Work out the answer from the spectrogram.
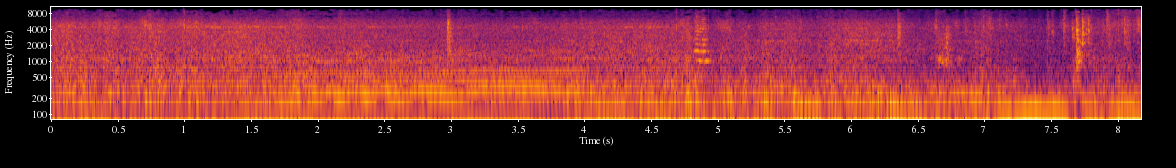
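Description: Mazda Miata rally car's engine heard from inside the cabin, running at a steady pitch under way with road and tyre noise. A few sharp knocks come through, one about 3 seconds in, one about 5 seconds in and one near the end.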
